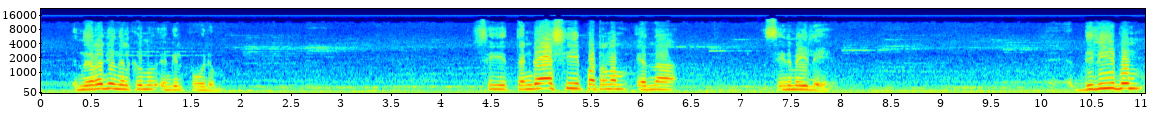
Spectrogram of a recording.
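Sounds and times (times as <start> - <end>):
low background rumble and hum: 0.0 - 11.0.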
